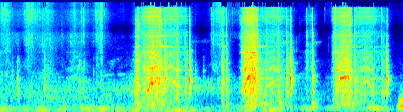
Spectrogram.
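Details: Small two-inch petrol water pump, plug showing it ran rich: three rough whooshing pull-overs about two seconds apart, never firing; cranks but no start, no spark seen, low-oil switch or stop wire suspected.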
